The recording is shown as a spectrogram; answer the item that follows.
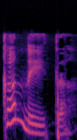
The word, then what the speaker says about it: caneta: é a sílaba por na palavra caneta a sílaba mais forte é a sílaba nê na palavra matemática a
